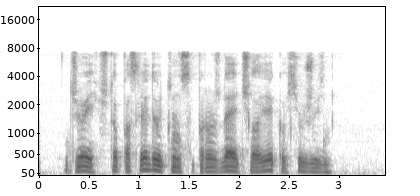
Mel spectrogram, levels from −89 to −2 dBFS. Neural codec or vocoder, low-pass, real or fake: none; 7.2 kHz; real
